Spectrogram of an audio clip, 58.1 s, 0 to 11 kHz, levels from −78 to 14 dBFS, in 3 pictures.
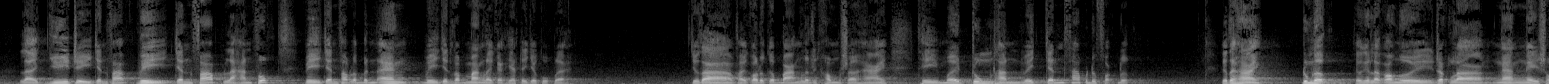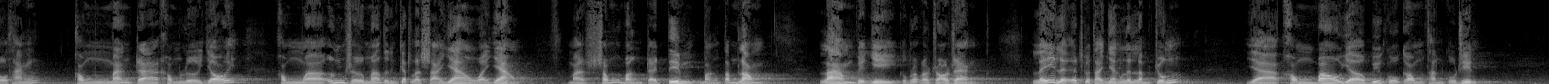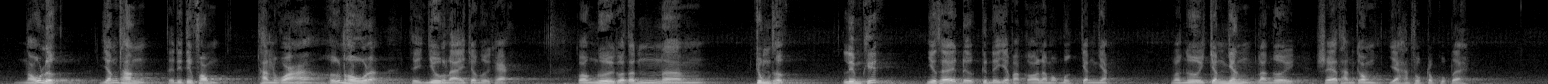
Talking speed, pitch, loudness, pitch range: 180 wpm, 140 Hz, -19 LUFS, 115-165 Hz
